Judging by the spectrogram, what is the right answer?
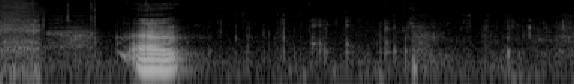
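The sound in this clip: Faint, irregular chewing clicks and mouth sounds from someone tasting smoked salmon, following a brief louder vocal sound.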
